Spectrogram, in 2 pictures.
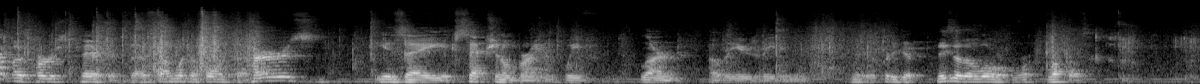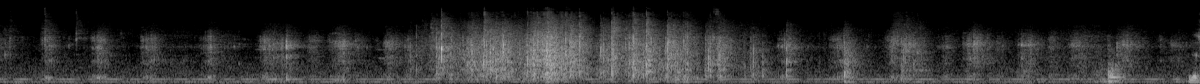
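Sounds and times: foil bag crinkling: 0.0 - 5.9, 7.1 - 11.1, 15.8 - 20.1
chewing potato chips: 0.0 - 6.4, 7.1 - 9.2, 10.0 - 24.0
faint steady hum: 0.0 - 24.0.

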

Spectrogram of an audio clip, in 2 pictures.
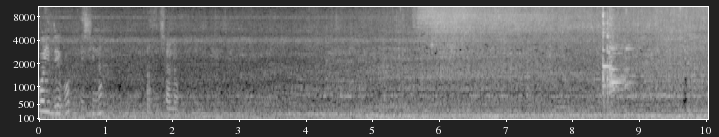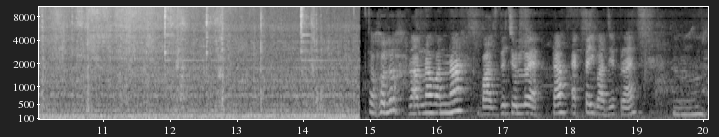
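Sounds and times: liquid sizzling in hot oil: 5.6 - 14.4
metal spatula clinking on pan: 13.9 - 14.3.

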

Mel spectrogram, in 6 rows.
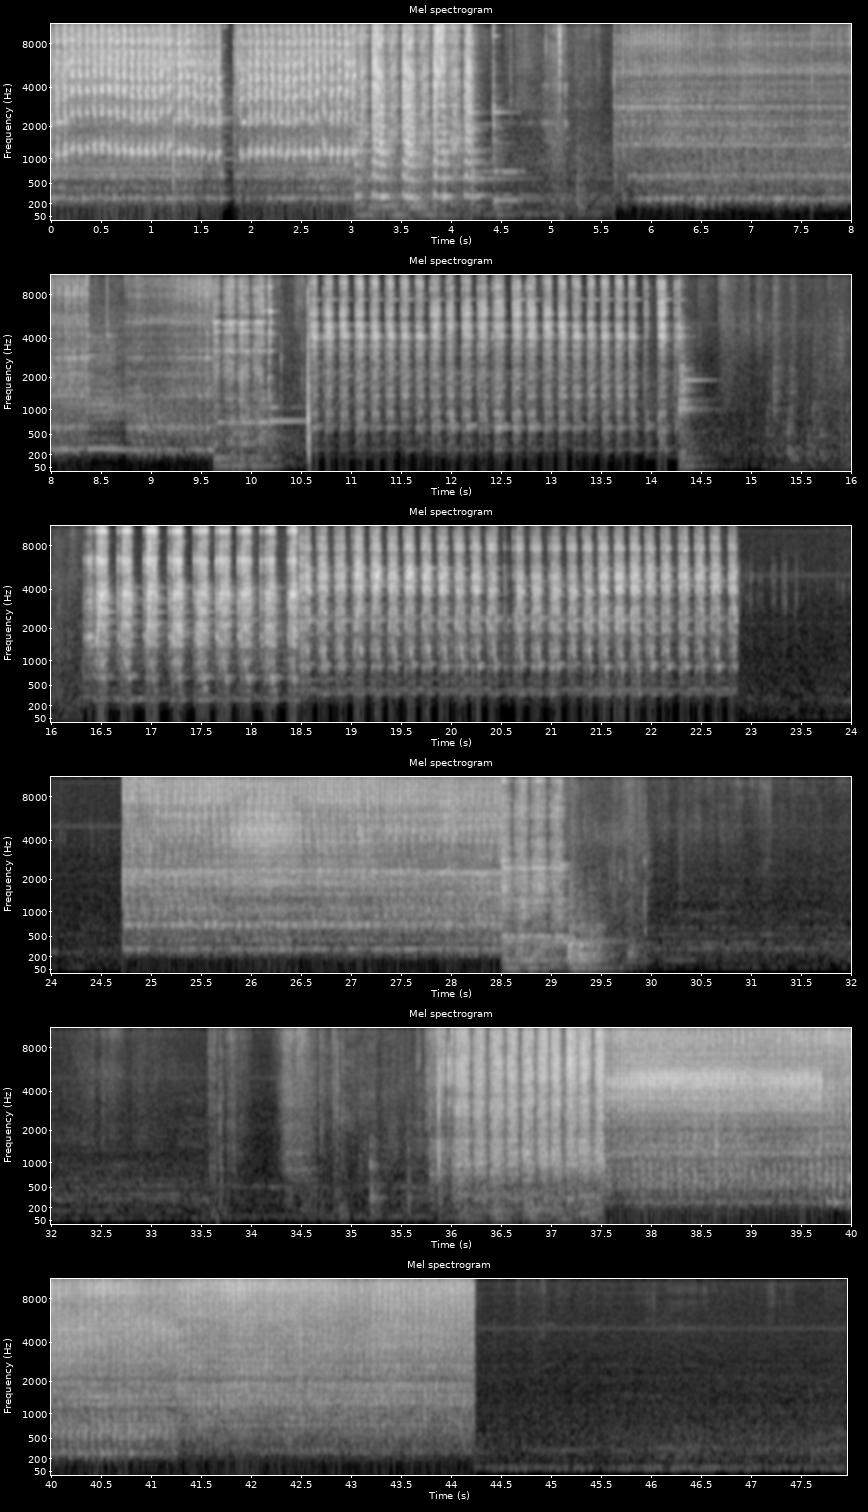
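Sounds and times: file rasping on steel: 0.0 - 4.4, 9.6 - 14.3, 16.4 - 22.9, 24.8 - 29.4, 35.9 - 37.6.

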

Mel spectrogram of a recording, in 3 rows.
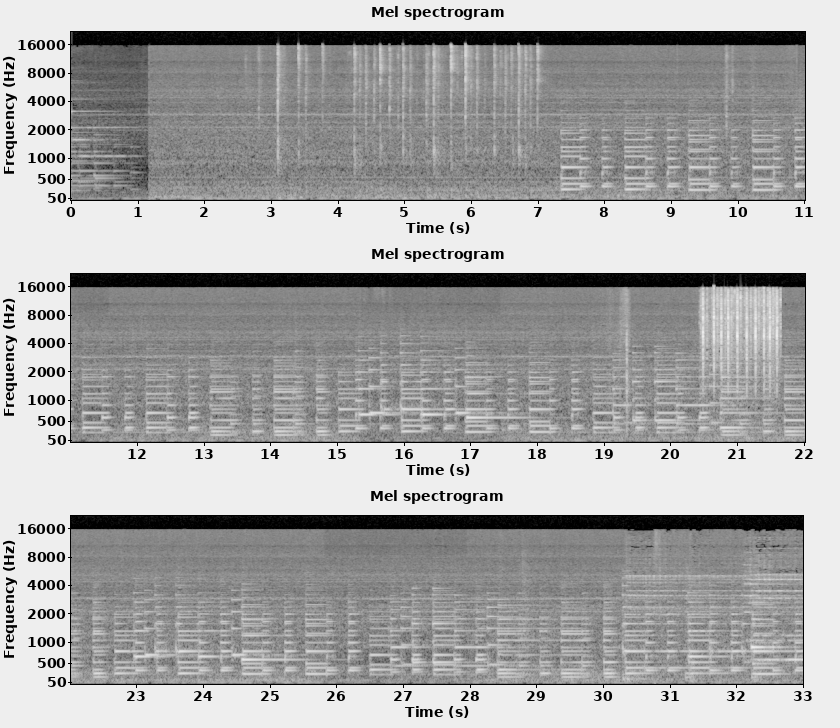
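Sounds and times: repeating piano-like music: 0.0 - 1.2, 7.4 - 33.0
laptop keyboard typing: 3.1 - 7.2, 20.4 - 21.7.

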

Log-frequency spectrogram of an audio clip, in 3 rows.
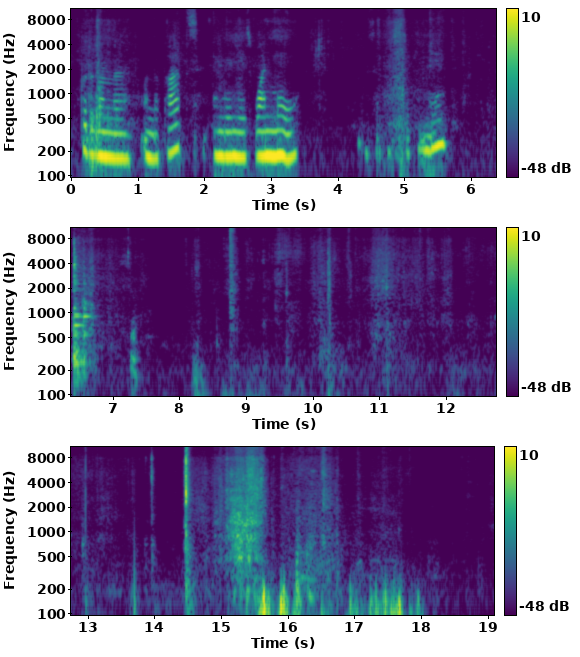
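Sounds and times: leaves rustling: 2.2 - 13.8, 14.6 - 19.0.

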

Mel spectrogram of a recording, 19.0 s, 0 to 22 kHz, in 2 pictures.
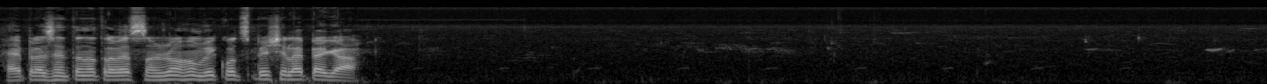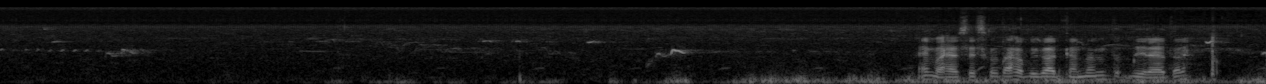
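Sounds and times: bird chirping and trilling: 11.7 - 19.0.

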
